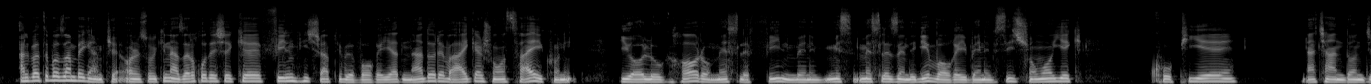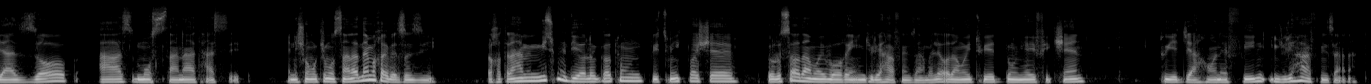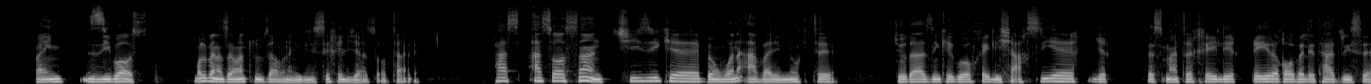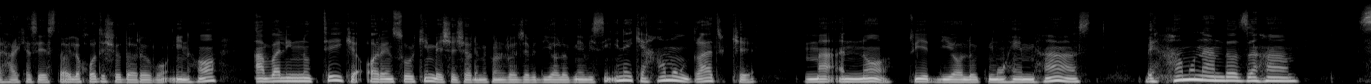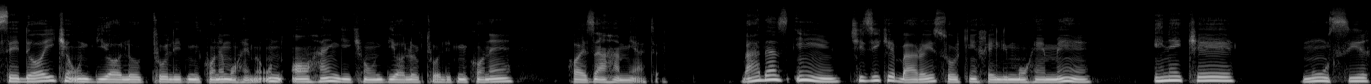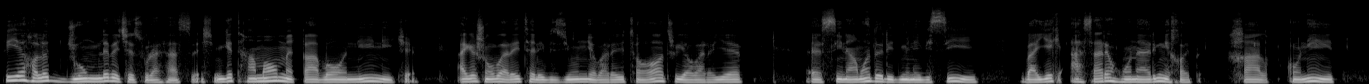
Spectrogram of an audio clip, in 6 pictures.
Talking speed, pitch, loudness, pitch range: 140 wpm, 120 Hz, -24 LUFS, 110-140 Hz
